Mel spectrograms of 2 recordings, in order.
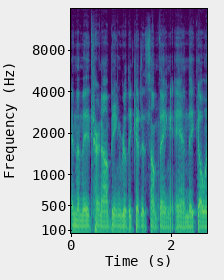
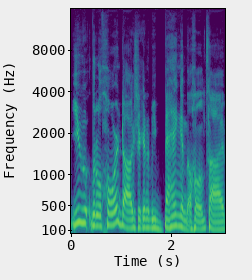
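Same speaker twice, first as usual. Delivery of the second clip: put-on flustered girl voice, higher pitch; 9 semitones higher than usual. Retelling a scene where Yui is invited on a trip: imitating Yui, flustered and red-faced. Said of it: "Yui just gets so red in the face".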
